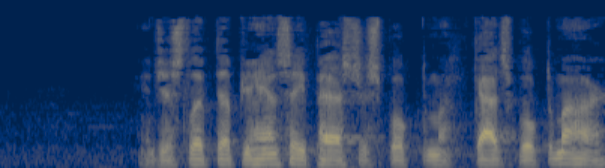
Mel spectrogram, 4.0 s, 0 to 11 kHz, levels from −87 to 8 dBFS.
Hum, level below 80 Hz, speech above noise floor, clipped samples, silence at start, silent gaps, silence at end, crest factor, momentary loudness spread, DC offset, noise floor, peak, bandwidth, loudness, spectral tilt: none; -60 dBFS; 36 dB; under 0.1%; 0.95 s; none; 0 s; 18 dB; 8 LU; under 0.1%; -67 dBFS; -14 dBFS; 8 kHz; -31 LUFS; -5 dB/octave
